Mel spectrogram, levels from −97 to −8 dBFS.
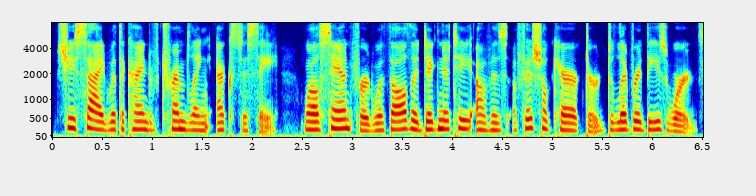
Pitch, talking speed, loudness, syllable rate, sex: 200 Hz, 195 wpm, -18 LUFS, 6.1 syllables/s, female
